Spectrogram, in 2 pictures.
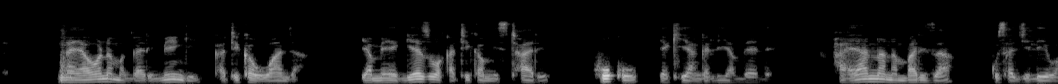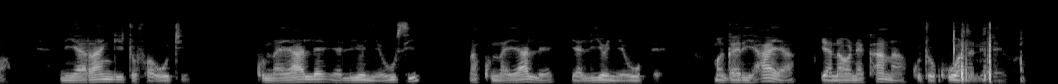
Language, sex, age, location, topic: Swahili, male, 18-24, Kisii, finance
